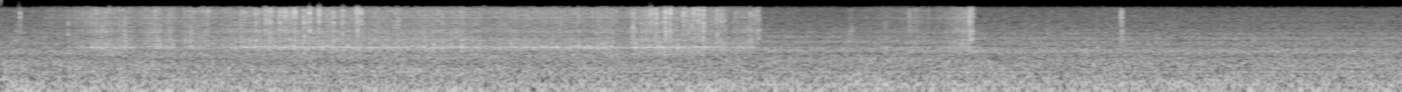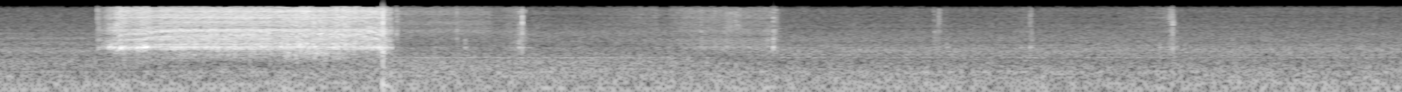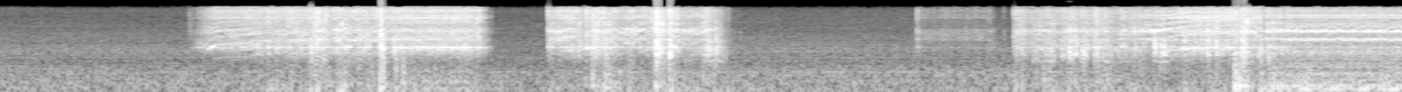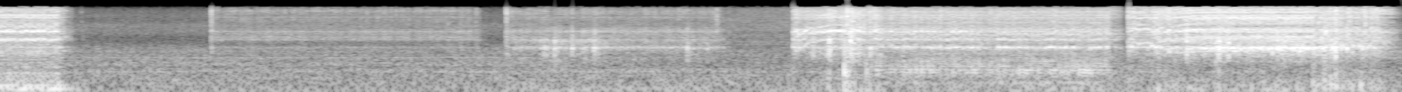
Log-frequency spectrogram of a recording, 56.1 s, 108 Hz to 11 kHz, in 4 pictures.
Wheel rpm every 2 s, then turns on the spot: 0, 20, 30, 10, 10, 0, 0, 50, 150, 10, 10, 0, 0, 0, 0, 150, 140, 130, 10, 160, 210, 80, 20, 30, 30, 170, 180, 220.
2-10 18-22 46-50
